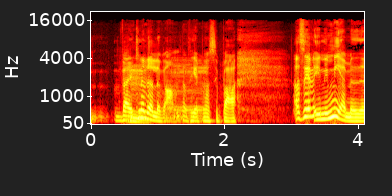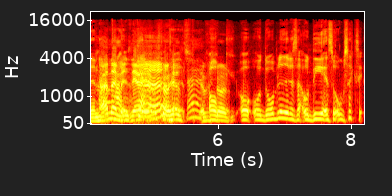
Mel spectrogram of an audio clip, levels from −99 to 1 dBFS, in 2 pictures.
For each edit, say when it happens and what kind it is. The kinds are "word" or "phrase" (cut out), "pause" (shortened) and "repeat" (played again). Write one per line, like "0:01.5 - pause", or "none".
0:03.3 - phrase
